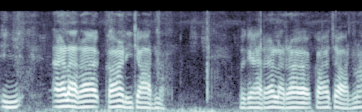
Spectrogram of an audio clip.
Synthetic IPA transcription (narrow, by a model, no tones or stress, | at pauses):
ɛːlaːɾaːkaːɳ̃iːt͡ʃaːɾnaː | bəɡɛːɾɛːlaːɾaːkaːt͡ʃaːɾnaː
